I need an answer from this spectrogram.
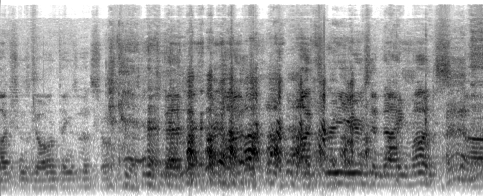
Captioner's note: laughter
